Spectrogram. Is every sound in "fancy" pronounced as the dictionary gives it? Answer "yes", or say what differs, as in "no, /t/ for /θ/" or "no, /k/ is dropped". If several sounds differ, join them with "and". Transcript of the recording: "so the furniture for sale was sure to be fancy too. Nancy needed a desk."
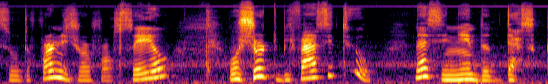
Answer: no, /n/ is dropped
